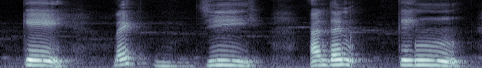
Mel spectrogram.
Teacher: formed by putting the back part of the tongue against the soft palate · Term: velar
